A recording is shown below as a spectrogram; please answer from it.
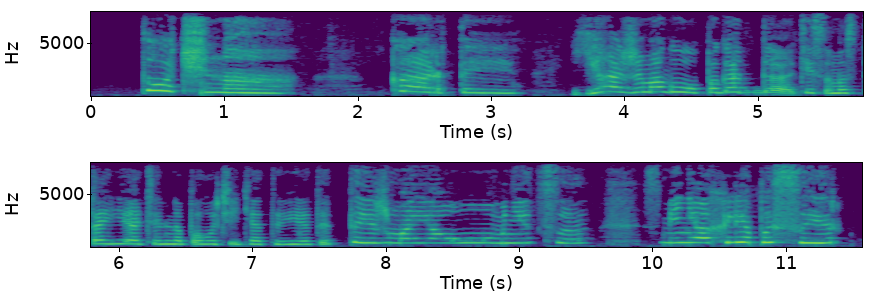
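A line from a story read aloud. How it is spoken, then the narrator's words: Joyful squeak. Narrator (Russian): Радостно пискнула Сара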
